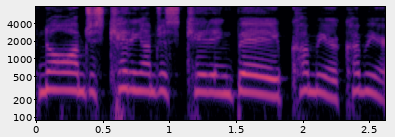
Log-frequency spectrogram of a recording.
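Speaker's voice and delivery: high, coaxing mock "only teasing" voice; placating backtrack. Imitates boyfriend hastily backtracking.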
